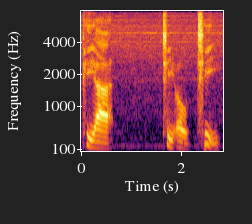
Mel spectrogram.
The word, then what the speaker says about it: pitot: P I T okay but you're right it's p i-- t OT and but it's pronounced topito french and that's my lesson today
